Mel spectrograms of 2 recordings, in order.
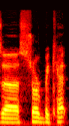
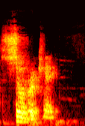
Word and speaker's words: sobriquet: His Sorbiquet would be the one-man army. His sword what? Sorbiquet, like... Sobriquet.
